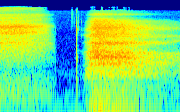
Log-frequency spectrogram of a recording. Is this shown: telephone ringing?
no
